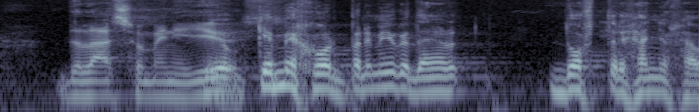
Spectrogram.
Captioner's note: speaking spanish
